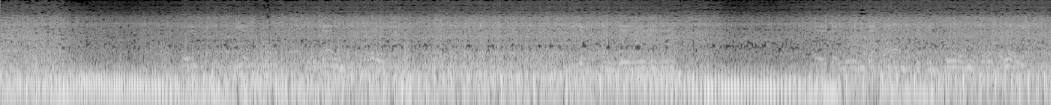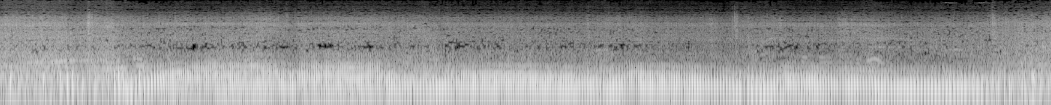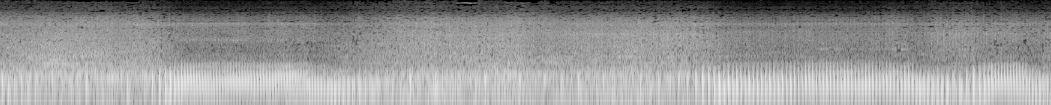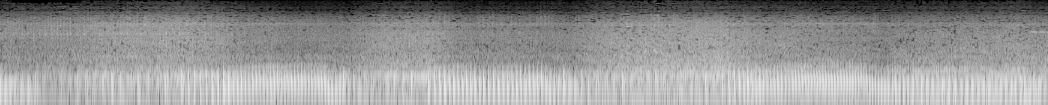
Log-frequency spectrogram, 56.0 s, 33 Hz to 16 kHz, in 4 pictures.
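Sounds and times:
motorcycle engine revving: 0.0 - 56.0
road and wind noise: 0.0 - 56.0.

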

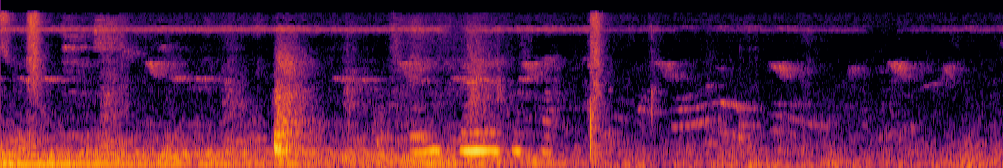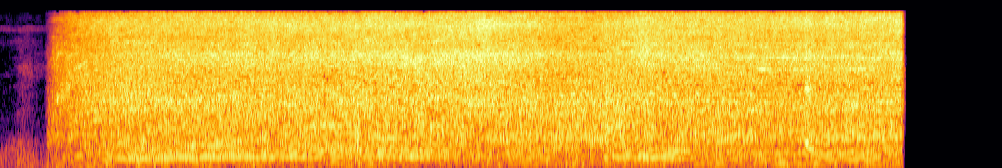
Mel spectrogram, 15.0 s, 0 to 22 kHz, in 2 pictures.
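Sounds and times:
angle grinder sanding wood: 7.9 - 14.3.

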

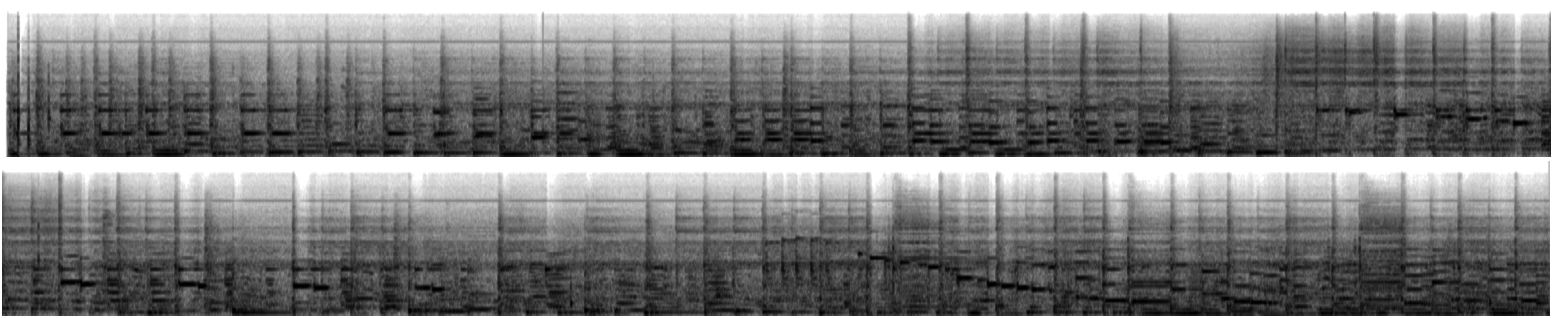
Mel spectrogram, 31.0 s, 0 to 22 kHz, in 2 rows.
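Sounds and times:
acoustic piano: 0.1 - 30.9
drum kit: 0.1 - 30.9
upright bass walking line: 0.1 - 30.9.

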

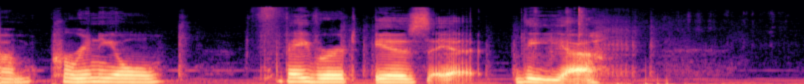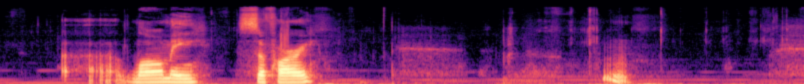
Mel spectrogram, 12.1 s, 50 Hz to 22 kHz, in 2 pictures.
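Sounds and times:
woman humming hmm: 10.3 - 11.1.

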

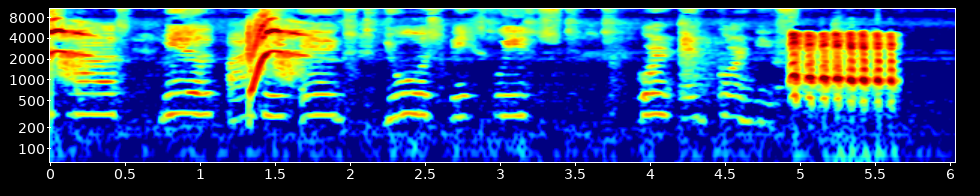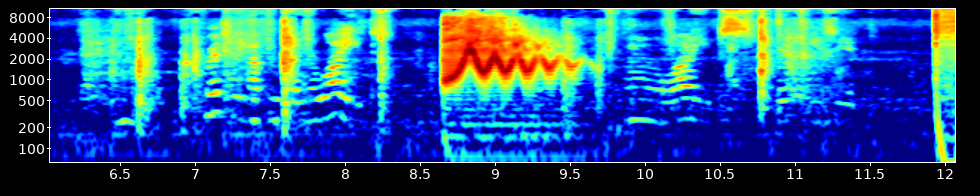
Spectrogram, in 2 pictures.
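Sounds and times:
cartoon boing sound effect: 8.7 - 9.7.

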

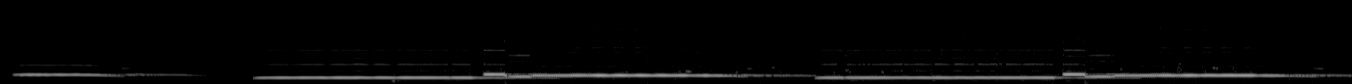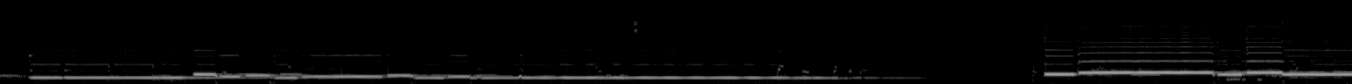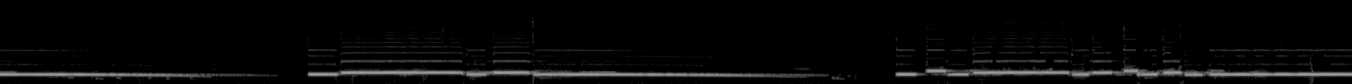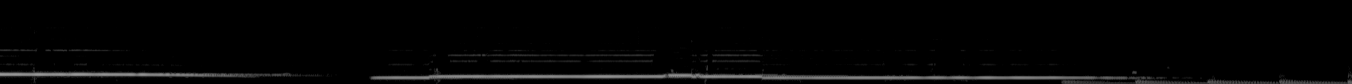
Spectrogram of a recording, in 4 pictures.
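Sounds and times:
flute playing slow notes: 0.0 - 22.8, 23.8 - 54.0.

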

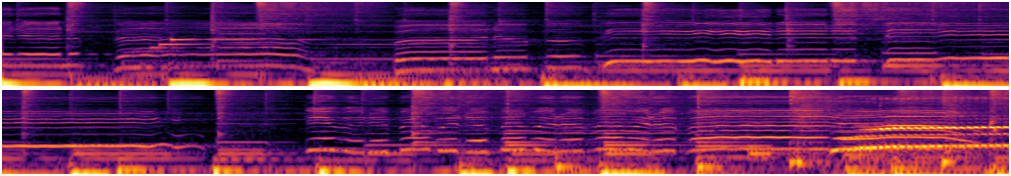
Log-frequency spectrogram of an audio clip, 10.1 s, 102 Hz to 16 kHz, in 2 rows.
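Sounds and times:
jazz band playing: 0.0 - 10.0
upright bass: 0.0 - 10.0
woman singing with vibrato: 0.0 - 10.0.

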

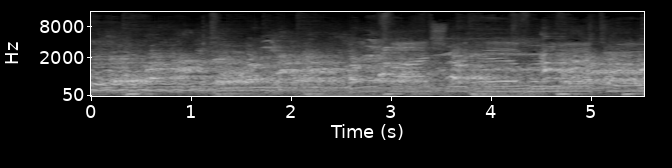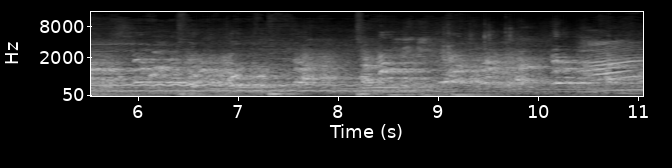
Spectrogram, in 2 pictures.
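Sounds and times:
loud background music: 0.0 - 10.3
dog barking: 0.0 - 11.0.

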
